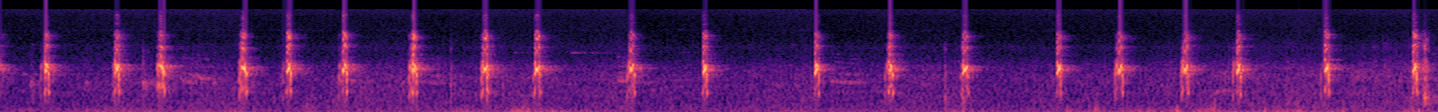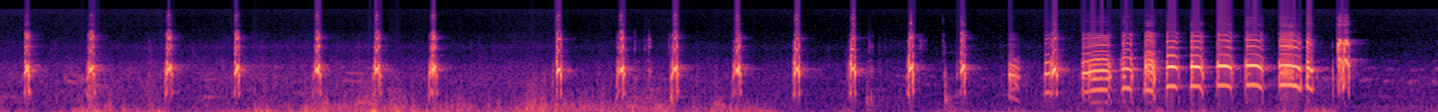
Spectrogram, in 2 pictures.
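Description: Female green junglefowl calling with short, sharp clucks, about one and a half a second, then near the end a faster run of clearer, pitched clucks. It is the hen's mating call, used to lure males.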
